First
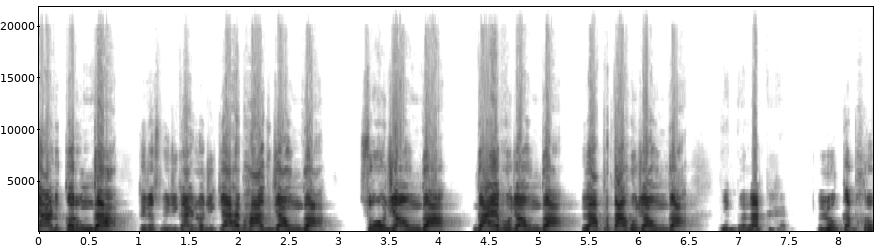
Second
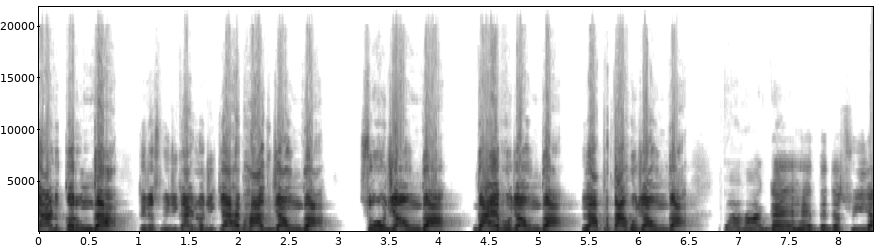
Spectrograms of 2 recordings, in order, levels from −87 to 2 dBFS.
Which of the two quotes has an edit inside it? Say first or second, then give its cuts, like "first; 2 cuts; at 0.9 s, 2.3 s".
second; 1 cut; at 6.8 s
